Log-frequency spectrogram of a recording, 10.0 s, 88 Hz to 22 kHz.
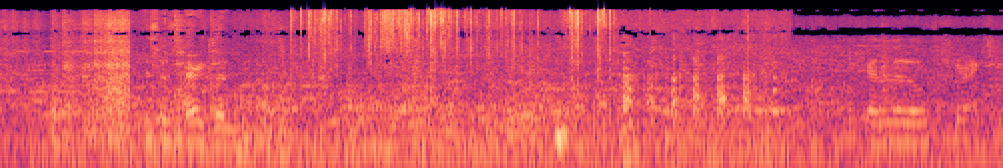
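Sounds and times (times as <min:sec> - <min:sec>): indistinct chatter of diners: 0:00.0 - 0:10.0.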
